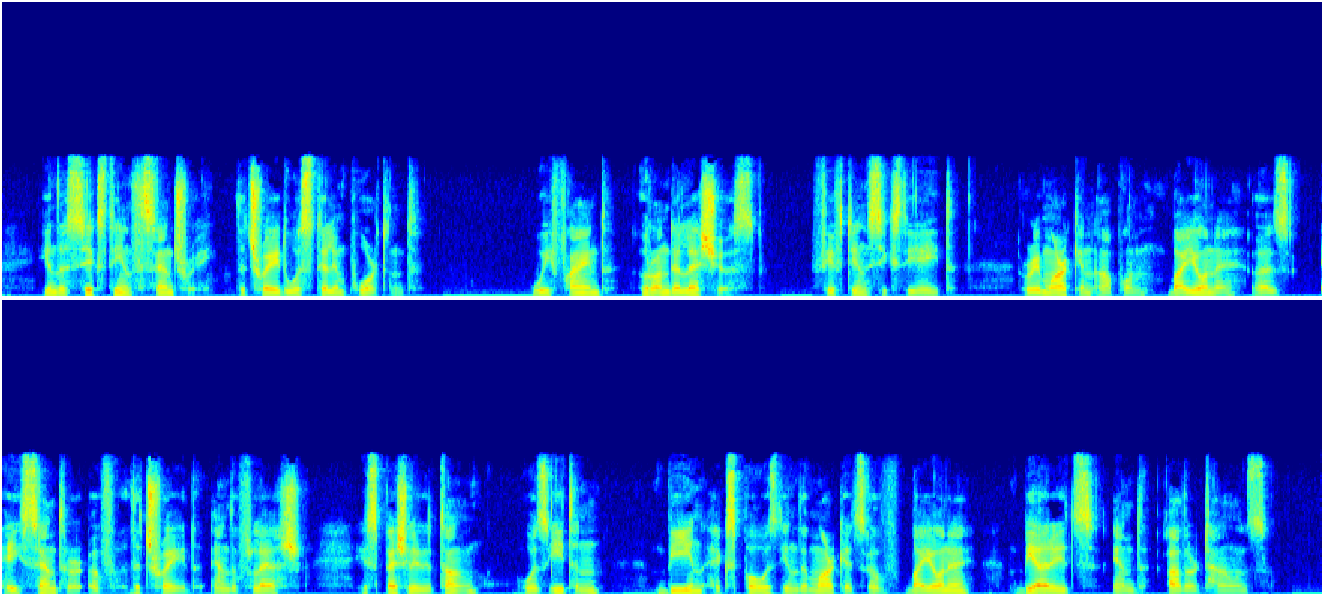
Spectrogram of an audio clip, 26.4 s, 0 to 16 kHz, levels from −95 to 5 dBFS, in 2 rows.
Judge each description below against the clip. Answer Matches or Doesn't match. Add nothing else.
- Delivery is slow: Matches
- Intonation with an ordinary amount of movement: Doesn't match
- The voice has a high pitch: Doesn't match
